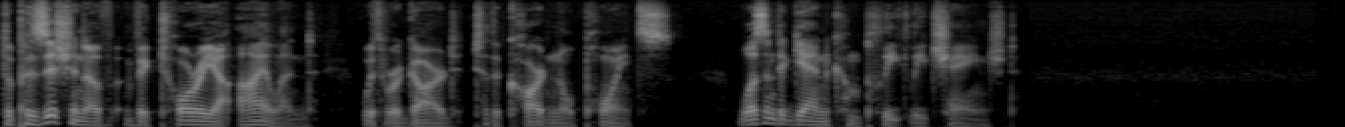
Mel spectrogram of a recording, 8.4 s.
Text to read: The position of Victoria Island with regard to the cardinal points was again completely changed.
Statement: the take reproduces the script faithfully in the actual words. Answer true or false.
false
